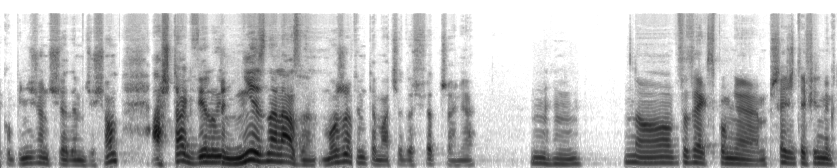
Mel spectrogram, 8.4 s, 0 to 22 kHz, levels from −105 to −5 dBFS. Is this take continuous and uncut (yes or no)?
no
